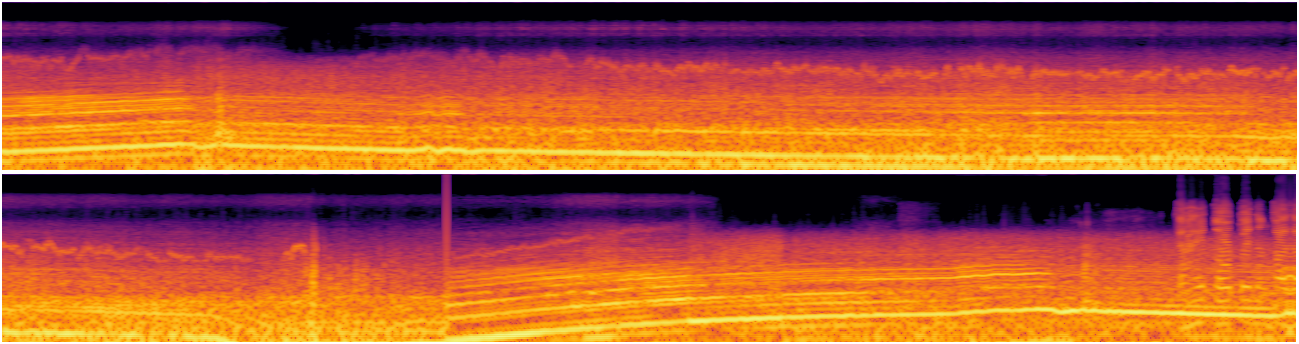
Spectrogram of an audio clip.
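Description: Vehicle engine rev bombing up close: loud, continuous rumbling revs that rise and fall in pitch, dip sharply with a popping burst, then climb again, roaring throughout without pause.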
